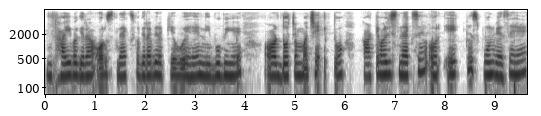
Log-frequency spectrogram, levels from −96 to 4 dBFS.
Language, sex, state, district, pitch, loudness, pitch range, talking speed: Hindi, female, Rajasthan, Jaipur, 195 Hz, -19 LUFS, 190-210 Hz, 170 wpm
